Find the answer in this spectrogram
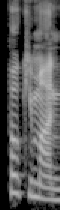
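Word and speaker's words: Pokémon: There's a little accent on the E, so I'm always like Pokemon. Like you just barely say it. Like just say Pokemon. It quick.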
